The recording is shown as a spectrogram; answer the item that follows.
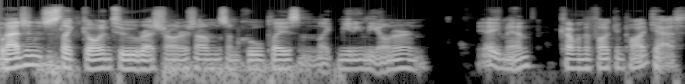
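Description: Fairly quick, fairly low-pitched male speech with vocal fry and ordinary pitch variation. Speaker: podcast co-host. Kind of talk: casual chat.

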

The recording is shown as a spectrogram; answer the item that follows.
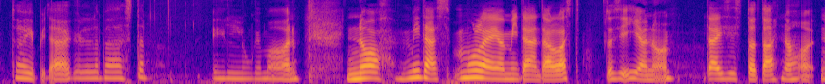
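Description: A woman with a plain, everyday voice and medium pitch speaks at a fairly slow pace with fairly even intonation. The recording is very clean with a silent background and a dry, close sound with no echo. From Finland. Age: 30s. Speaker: podcast co-host and politician. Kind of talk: casual chat. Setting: studio.

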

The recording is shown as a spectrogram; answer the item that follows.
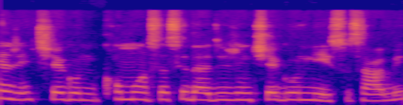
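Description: Here a woman speaks at a fairly high pitch. Her tone is dark and mellow. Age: 20s. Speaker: podcast host. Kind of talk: casual chat.

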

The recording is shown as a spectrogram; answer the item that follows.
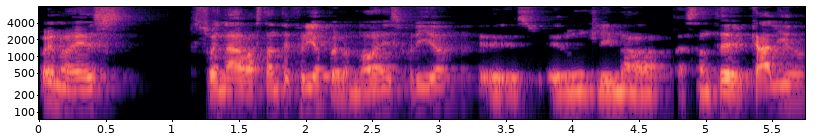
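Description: Here a man has an unremarkable speaking voice at a medium pitch. He goes at a fairly slow pace with ordinary pitch variation. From Ecuador, Quito. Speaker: student. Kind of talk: interview.

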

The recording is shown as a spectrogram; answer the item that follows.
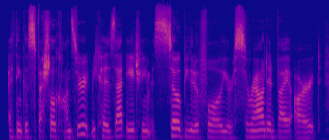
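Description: In a Californian accent, a woman speaks at a medium pitch. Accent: General American (California). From Los Angeles. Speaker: orchestra flutist. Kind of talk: casual interview.

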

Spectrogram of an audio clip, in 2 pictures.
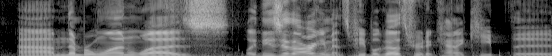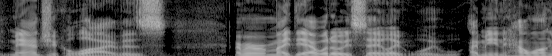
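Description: On a very clean recording with a silent background, a man in a normal speaking voice talks at a fairly quick pace and medium pitch with ordinary pitch variation. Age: 20s. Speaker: comedian. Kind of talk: casual chat.

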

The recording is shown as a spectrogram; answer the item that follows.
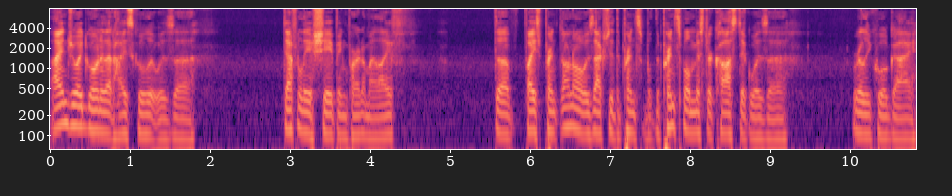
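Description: With an Ontario accent, a man speaks at a fairly quick pace and fairly low pitch, using ordinary pitch variation and long, frequent pauses. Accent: Canadian (Ontario). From Canada, Toronto area. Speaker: podcast host. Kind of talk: casual monologue.

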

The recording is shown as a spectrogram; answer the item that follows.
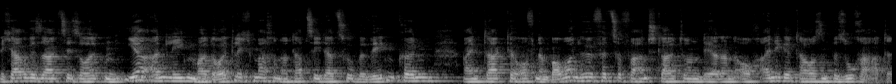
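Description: Fairly high pitch for a man, fairly even intonation, and audible echo from the room. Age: 60s. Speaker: mayor. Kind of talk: interview.

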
